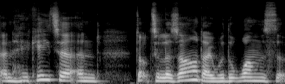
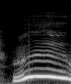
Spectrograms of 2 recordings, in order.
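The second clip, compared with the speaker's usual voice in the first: a sudden high, loud "woo" like a cartoon time jump; mock whoosh; 12 semitones higher, 7 dB louder than usual. Podcaster mocking a film's flashback, loud high woo. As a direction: sweep up into a shouted woo as the scene flips.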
